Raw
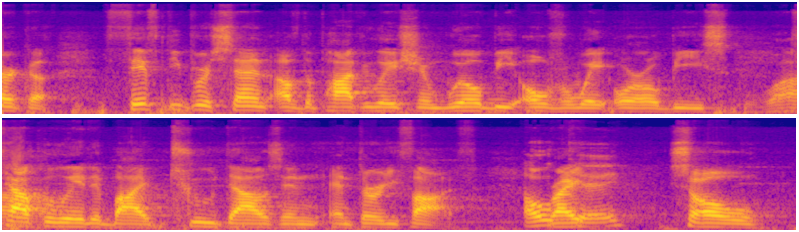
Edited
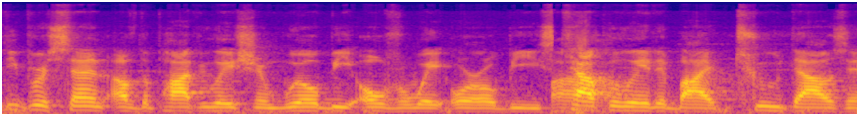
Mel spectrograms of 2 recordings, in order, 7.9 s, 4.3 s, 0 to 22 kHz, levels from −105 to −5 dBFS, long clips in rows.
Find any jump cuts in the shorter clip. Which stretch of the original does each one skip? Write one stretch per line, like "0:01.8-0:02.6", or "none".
0:03.5-0:03.8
